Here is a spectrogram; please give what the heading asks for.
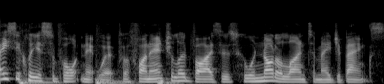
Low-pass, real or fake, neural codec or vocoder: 7.2 kHz; real; none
